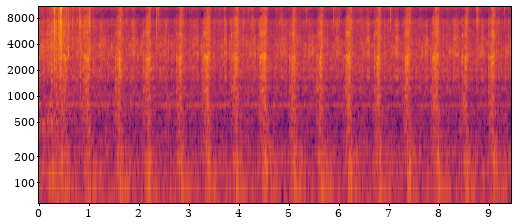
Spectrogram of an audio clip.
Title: 7.3 l diesel rough idle on startup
